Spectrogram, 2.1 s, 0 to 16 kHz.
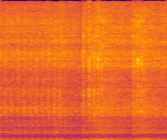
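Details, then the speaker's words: Yamaha Jupiter Z1 (Vega Force) with knocking complaint, oil not reaching cylinder head: rough, uneven idle with fast ticking over low thump, won't hold idle; rough ticking at idle, oil starvation suspected. "ada suara ngelitik [Musik] motor nggak bisa langsam"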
